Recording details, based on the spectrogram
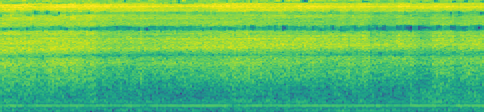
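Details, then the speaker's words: Hot water boiler radiator with partly cold heat, bleed valve opened after refill and flush: steady, even hiss of air escaping with no water spitting yet; trapped air in the radiator. "so that's now the water pushing the air out of the valve and what we want to do is wait until that starts to just spit a little water up"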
